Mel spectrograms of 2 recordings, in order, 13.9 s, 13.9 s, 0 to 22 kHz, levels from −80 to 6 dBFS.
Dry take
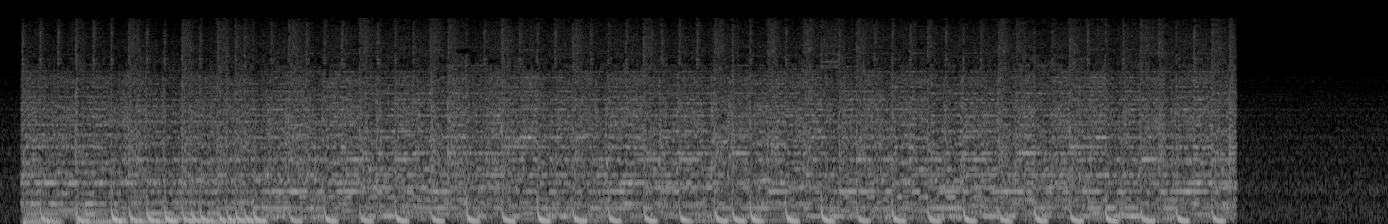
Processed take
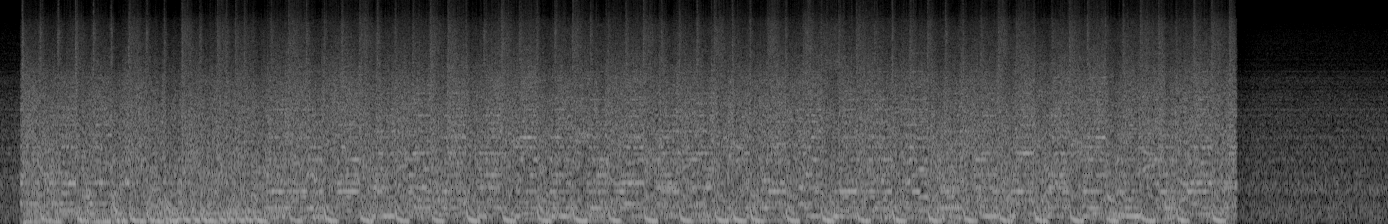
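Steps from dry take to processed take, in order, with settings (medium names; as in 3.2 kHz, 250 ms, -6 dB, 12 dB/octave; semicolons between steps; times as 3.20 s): in parallel at +3 dB: compression 4:1, threshold -43 dBFS, peak gain reduction 16 dB; on the sum: wavefolder -27 dBFS; trim +5 dB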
